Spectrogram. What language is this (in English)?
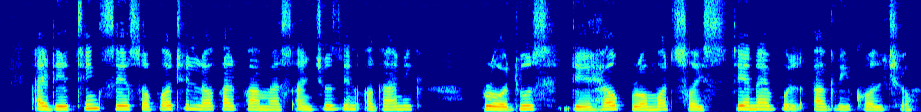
Nigerian Pidgin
